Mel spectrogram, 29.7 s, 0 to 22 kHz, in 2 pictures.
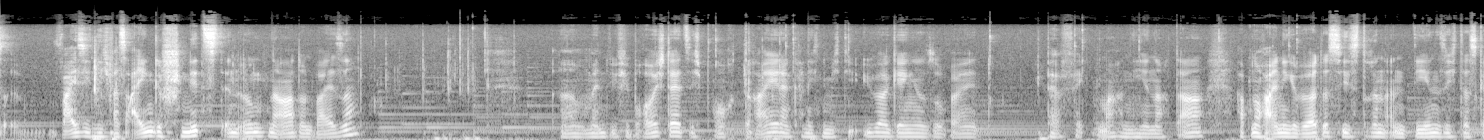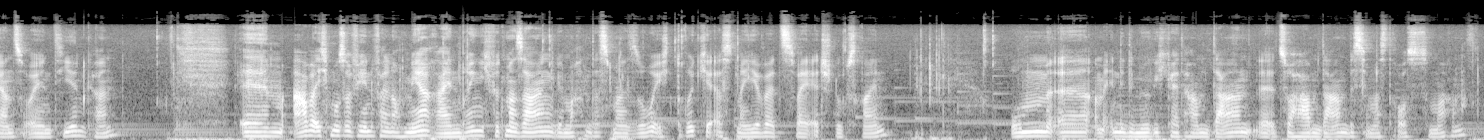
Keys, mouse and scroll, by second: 1.0 f, 2.3-4.0 middle drag, 2.3 a, 4.6 ctrl+r, 7.0 click, 9.1 click, 9.1-10.2 right drag, 10.0 click, 14.8 click, 17.2 a, 19.4 ctrl+r, 20.2 click, 21.8 ctrl+r, 22.1 ctrl+r, 24.0 ctrl+r, 25.2 a.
